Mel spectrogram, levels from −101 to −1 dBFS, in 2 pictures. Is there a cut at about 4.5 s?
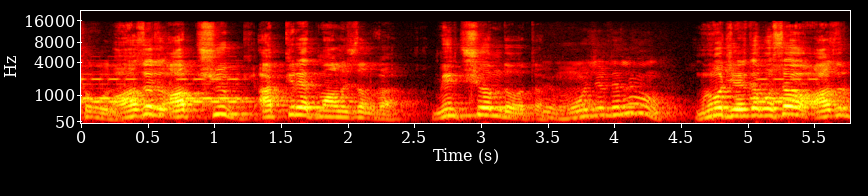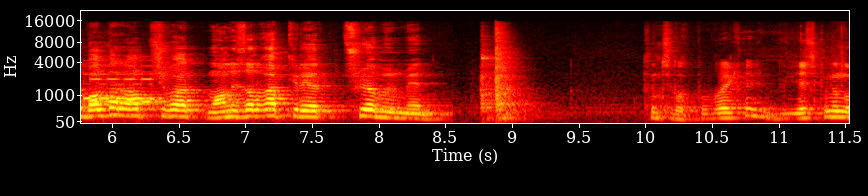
no; 1 cut; at 8.6 s

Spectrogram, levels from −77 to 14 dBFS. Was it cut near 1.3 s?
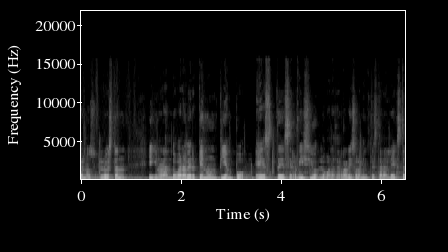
no; 0 cuts

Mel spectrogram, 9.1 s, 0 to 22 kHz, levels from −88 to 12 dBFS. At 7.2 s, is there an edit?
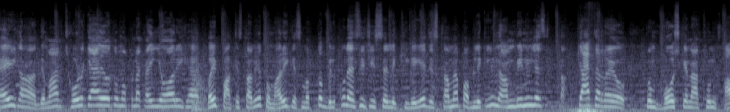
yes; 2 cuts; at 2.5 s, 7.2 s

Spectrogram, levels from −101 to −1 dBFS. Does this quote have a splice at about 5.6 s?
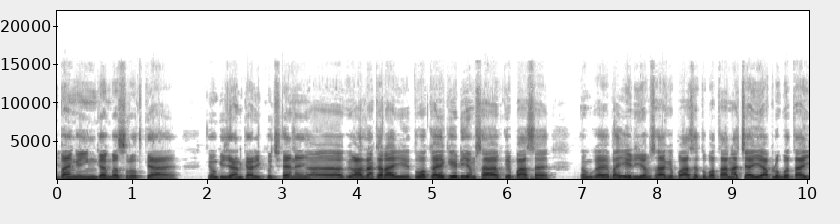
no; 1 cut; at 3.5 s

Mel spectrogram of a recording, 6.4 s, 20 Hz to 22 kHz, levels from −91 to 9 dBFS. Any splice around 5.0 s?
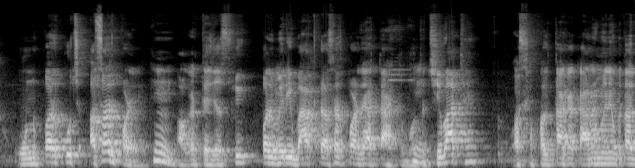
yes; 1 cut; at 5.0 s

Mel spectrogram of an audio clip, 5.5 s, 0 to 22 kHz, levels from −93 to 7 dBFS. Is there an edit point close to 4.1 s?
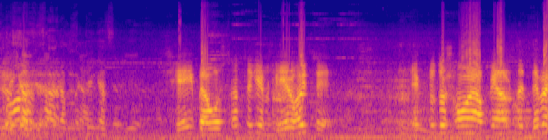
no; 0 cuts

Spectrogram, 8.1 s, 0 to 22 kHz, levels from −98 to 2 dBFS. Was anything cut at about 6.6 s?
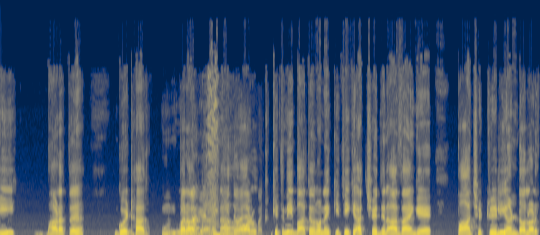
no; 1 cut; at 3.4 s

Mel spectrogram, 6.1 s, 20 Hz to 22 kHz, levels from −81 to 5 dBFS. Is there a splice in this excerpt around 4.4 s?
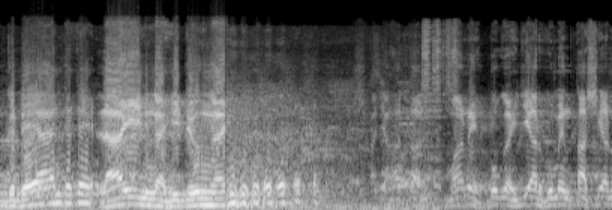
yes; 2 cuts; at 2.2 s, 4.4 s

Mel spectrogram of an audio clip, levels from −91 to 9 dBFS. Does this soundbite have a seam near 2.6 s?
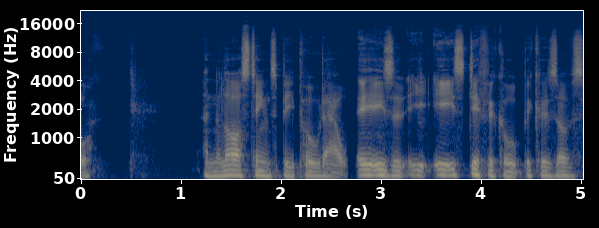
yes; 1 cut; at 2.6 s

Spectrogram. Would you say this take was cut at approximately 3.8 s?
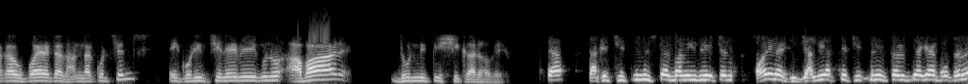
no; 1 cut; at 5.4 s

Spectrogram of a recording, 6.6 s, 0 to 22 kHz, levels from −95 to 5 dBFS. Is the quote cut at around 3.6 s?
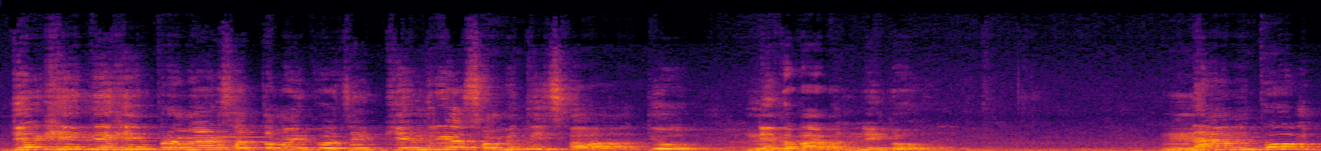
no; 0 cuts

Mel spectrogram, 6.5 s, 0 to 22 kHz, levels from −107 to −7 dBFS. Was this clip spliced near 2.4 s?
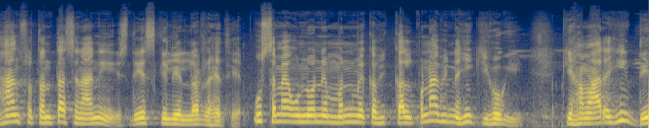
yes; 1 cut; at 2.4 s

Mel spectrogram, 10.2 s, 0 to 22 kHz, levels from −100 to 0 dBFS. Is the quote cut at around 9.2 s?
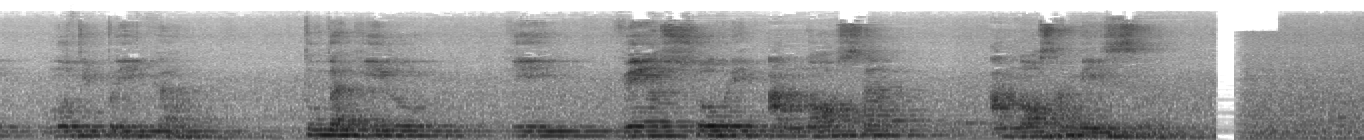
yes; 1 cut; at 9.2 s

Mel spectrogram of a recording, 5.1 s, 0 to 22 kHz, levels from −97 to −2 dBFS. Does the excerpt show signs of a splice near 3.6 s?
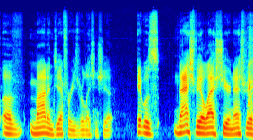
no; 1 cut; at 2.3 s

